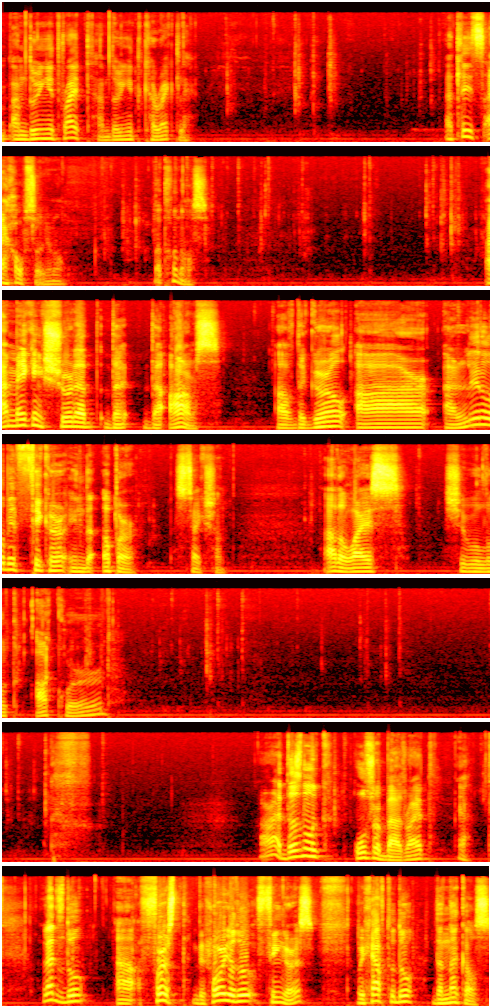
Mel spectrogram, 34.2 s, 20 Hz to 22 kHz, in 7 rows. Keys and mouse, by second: 2.8 1, 5.9 6, 6.2-8.9 alt+drag, 8.9-13.1 ctrl+alt+shift+right drag, 13.1 alt+q, 15.0 g, 17.5-22.9 alt+right drag, 20.2 2, 32.6 right click, 32.6 1, 33.5-34.1 alt+right drag.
